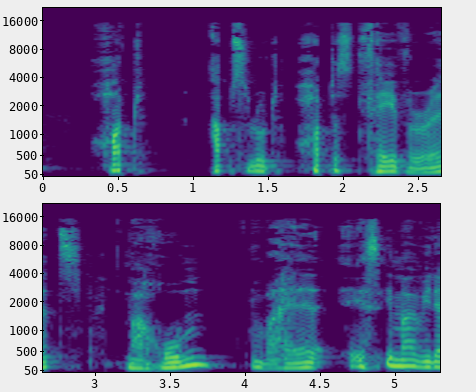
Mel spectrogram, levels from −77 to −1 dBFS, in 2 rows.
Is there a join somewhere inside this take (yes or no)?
yes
